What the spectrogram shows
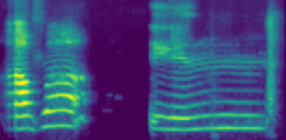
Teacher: you did not prolong the fa for 2 seconds because we are not reading the alif. If we would be reading it, we would be prolonging it for 2 seconds.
